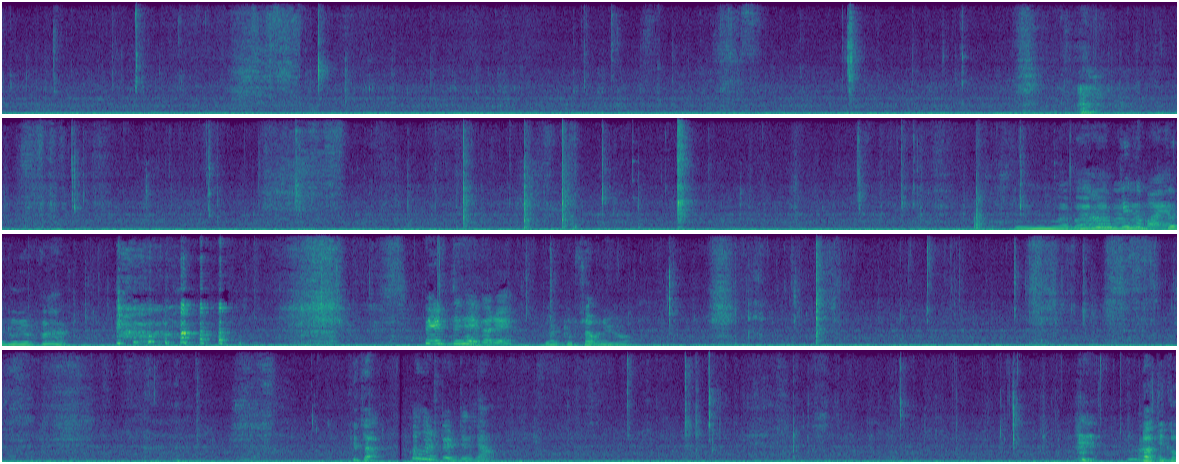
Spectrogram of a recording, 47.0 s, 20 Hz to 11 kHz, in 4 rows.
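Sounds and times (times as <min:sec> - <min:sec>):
wet chewing of food: 0:00.0 - 0:22.4, 0:30.0 - 0:38.7, 0:40.4 - 0:46.6
steady low hum: 0:00.0 - 0:46.9
wet chewing: 0:08.3 - 0:09.8, 0:30.1 - 0:35.3, 0:40.6 - 0:46.5.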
